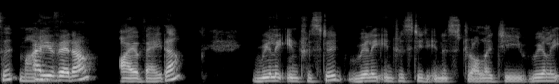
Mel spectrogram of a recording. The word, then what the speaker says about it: Ayurveda: How do you pronounce it? Ayurveda.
